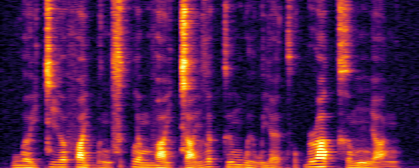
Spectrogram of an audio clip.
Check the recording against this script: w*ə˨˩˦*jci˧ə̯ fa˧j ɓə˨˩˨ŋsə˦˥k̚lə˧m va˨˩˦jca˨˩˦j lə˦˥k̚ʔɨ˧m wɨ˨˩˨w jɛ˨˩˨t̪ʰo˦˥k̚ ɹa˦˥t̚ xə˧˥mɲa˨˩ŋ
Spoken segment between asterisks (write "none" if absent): ə˨˩˦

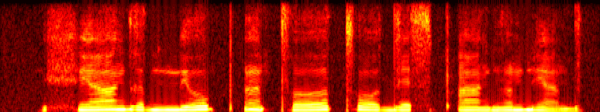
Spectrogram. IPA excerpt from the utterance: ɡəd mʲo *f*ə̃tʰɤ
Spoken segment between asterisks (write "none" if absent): pʼ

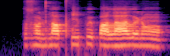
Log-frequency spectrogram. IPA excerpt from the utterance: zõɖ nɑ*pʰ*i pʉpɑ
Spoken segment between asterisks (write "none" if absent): pʰ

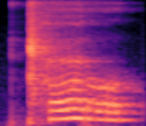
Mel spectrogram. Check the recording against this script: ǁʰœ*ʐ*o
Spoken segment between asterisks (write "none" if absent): ɾ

